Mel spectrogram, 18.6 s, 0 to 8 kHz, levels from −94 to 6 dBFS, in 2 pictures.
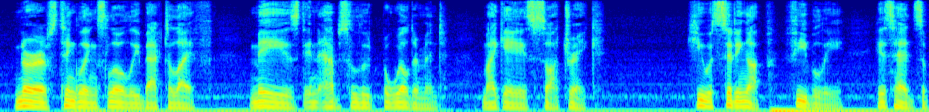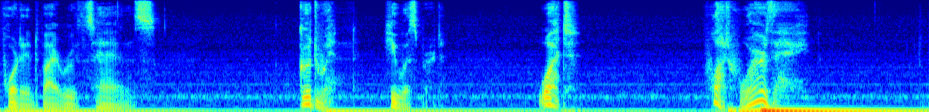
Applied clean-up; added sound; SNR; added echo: none; none; none; none.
